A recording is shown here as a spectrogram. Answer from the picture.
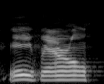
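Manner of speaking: high-pitched silly buddy call; squad's put-on voice. Shown as a demonstration. Showing how we talk, calling a buddy in high mock voice. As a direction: demonstrate the high joke voice. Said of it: "Oh, that's how we talk".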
